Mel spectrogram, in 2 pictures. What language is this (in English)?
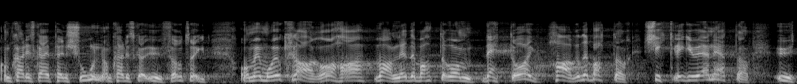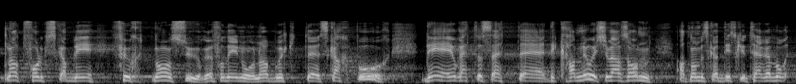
Norwegian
